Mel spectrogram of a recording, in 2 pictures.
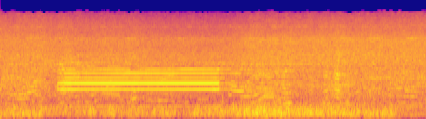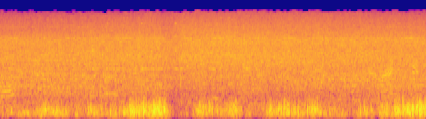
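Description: A horn sounds once, just after the start: one steady note lasting about a second and a half. It is followed by outdoor background with faint voices.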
